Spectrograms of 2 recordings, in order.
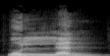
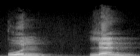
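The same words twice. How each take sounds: First: The two l sounds merge into one doubled l. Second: The two l sounds are pronounced separately. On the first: The speaker calls it right. "şeddeliymiş gibi okumamız gerekmektedir" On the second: The speaker calls it wrong. "ayrı ayrı değil"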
